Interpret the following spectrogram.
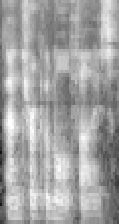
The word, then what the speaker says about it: anthropomorphize: Anthropomorphize.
